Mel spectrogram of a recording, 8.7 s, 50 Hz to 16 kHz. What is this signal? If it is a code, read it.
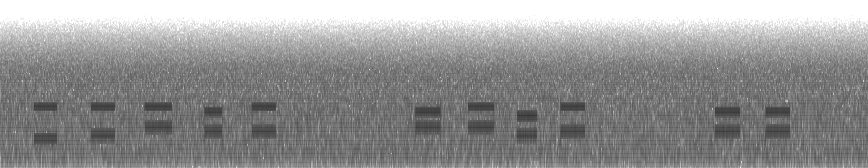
DTMF, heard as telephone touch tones, dialled by hand, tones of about 220 ms, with phone line noise. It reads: 36#89 0#49 88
